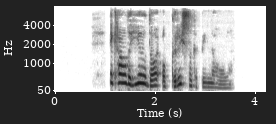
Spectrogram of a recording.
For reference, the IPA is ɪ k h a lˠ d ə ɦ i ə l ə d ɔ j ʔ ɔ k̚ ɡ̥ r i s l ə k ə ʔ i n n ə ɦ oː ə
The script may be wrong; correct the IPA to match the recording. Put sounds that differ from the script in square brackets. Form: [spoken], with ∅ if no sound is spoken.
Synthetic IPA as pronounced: ɪ k h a lˠ d ə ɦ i ə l ə d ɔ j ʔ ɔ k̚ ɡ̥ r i s l ə k ə [p] i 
